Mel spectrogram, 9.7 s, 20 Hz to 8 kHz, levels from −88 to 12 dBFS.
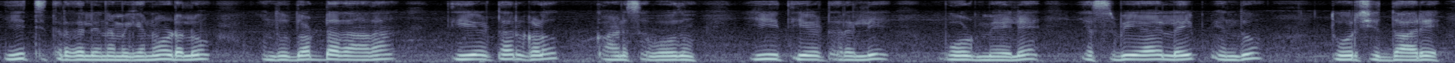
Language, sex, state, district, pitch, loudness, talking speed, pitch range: Kannada, male, Karnataka, Bangalore, 190 Hz, -14 LUFS, 110 wpm, 180-205 Hz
